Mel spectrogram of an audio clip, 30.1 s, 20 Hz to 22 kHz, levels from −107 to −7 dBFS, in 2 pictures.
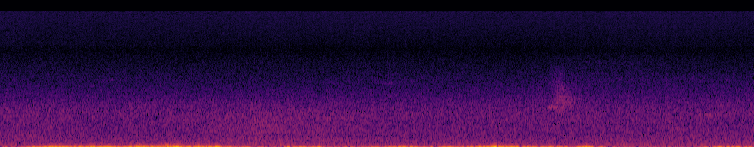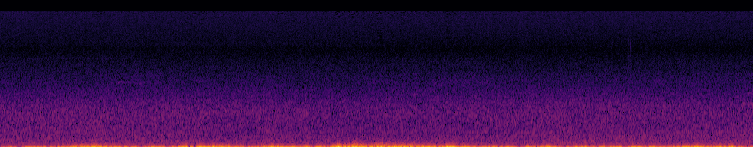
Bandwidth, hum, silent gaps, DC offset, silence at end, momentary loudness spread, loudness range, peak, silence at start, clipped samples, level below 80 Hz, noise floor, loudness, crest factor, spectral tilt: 2 kHz; none; none; under 0.1%; 0 s; 14 LU; 13 LU; -18 dBFS; 0.05 s; under 0.1%; -46 dBFS; -61 dBFS; -58 LUFS; 18 dB; -6.5 dB/octave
